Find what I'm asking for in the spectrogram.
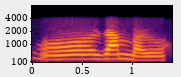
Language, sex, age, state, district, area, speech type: Assamese, female, 60+, Assam, Majuli, urban, conversation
